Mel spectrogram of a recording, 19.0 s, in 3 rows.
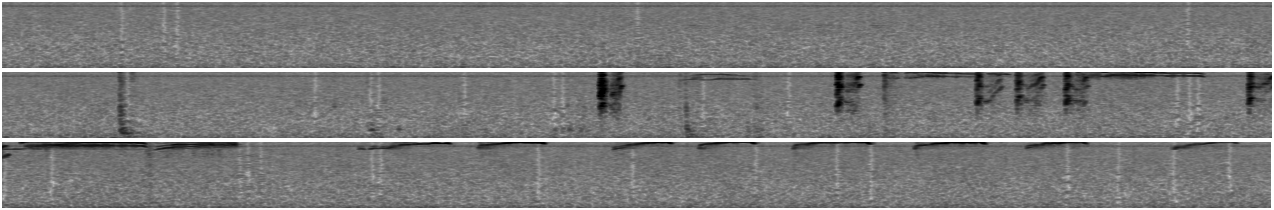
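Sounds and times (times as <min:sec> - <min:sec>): bird chirps: 0:09.2 - 0:19.0.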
